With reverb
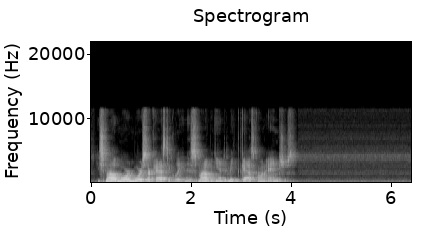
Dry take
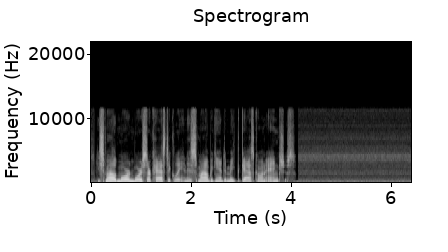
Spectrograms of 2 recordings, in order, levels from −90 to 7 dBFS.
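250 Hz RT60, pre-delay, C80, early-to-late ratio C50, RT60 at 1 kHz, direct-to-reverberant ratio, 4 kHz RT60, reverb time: 0.75 s, 38 ms, 11.0 dB, 7.5 dB, 0.65 s, 5.5 dB, 0.40 s, 0.65 s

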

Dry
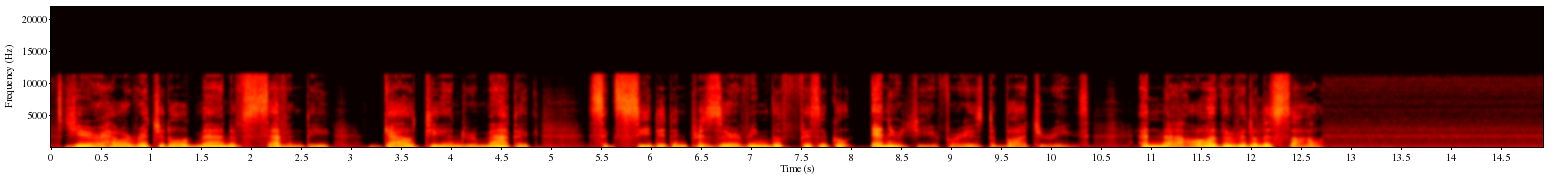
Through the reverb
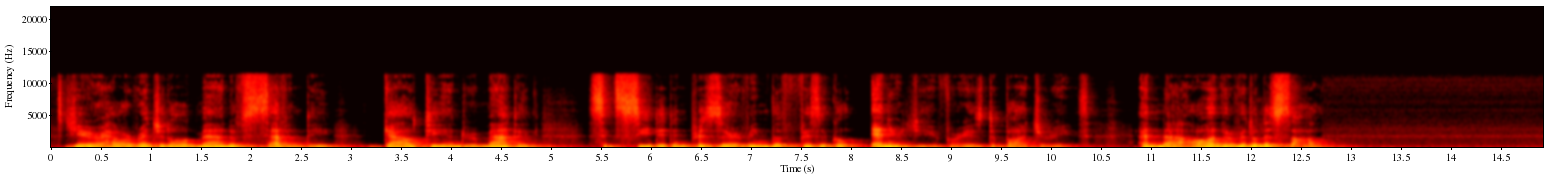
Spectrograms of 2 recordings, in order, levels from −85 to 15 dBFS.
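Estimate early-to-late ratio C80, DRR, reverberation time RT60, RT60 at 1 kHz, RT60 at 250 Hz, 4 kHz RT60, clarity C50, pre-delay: 16.0 dB, 9.0 dB, 0.85 s, 0.80 s, 1.2 s, 0.50 s, 13.5 dB, 5 ms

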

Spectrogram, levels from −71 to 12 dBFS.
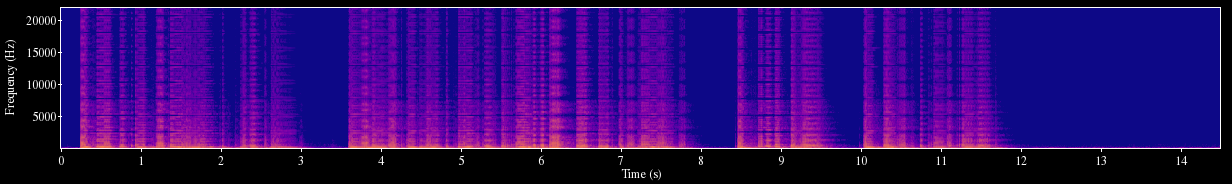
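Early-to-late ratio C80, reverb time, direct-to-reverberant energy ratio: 15.5 dB, 0.75 s, 8.0 dB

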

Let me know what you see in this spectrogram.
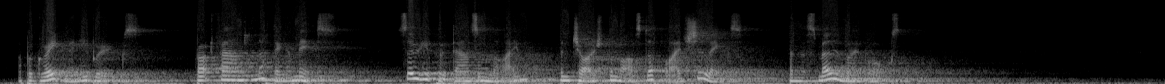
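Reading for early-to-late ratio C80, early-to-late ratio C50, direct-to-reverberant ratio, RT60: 8.0 dB, 7.0 dB, 5.0 dB, 2.7 s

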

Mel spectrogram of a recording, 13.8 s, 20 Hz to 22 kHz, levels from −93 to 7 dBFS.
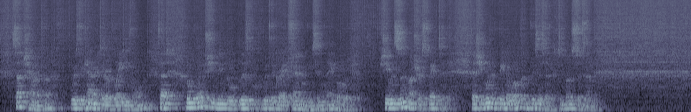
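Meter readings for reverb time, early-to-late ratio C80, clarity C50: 0.80 s, 5.0 dB, 1.0 dB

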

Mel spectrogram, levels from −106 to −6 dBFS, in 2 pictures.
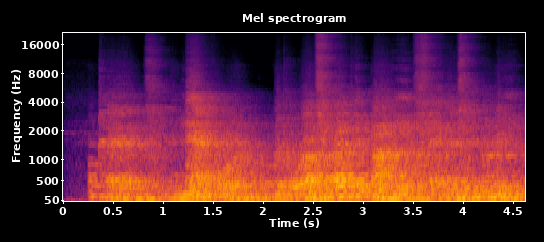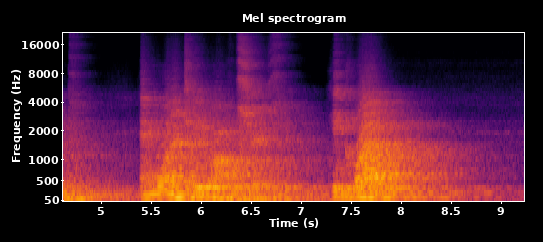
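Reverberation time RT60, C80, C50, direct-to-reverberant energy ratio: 2.1 s, 0.0 dB, -3.0 dB, -10.5 dB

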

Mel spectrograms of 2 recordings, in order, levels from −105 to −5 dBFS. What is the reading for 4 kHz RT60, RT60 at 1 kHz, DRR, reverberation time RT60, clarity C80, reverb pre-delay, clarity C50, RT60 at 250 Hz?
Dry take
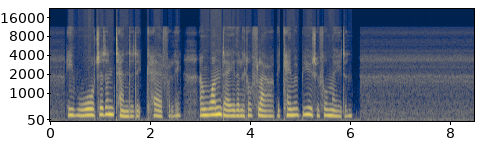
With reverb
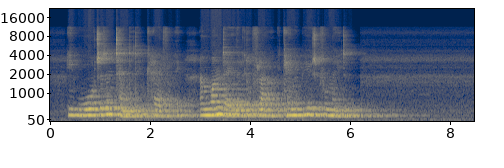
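1.1 s, 1.7 s, -1.5 dB, 2.2 s, 5.0 dB, 4 ms, 3.0 dB, 3.2 s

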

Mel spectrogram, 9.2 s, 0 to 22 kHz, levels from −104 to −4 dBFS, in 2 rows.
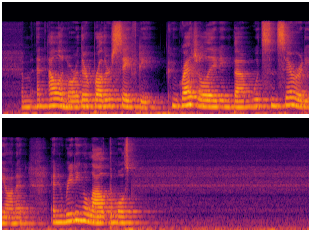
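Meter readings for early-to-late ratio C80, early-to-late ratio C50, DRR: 13.5 dB, 10.0 dB, 5.5 dB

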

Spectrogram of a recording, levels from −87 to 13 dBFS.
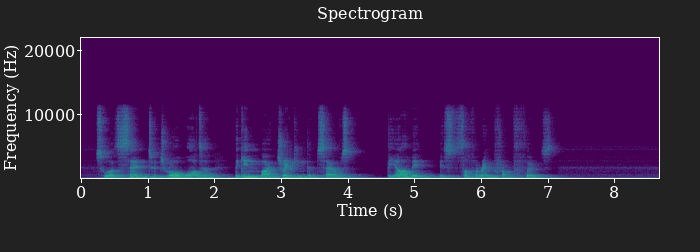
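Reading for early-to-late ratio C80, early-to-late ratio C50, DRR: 12.0 dB, 9.0 dB, 3.0 dB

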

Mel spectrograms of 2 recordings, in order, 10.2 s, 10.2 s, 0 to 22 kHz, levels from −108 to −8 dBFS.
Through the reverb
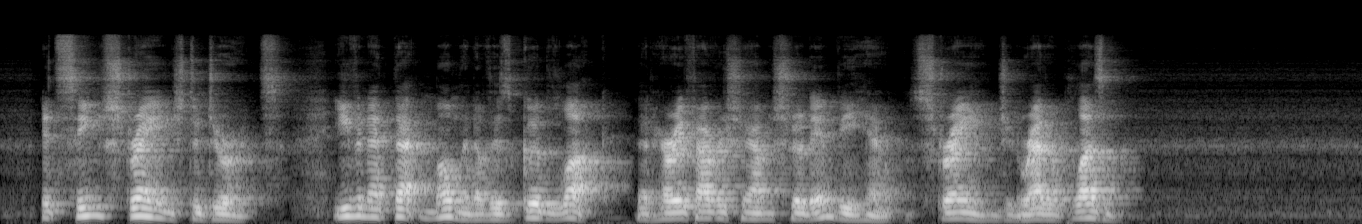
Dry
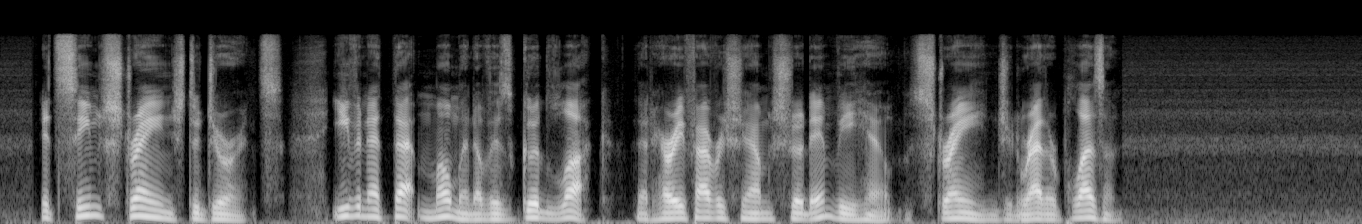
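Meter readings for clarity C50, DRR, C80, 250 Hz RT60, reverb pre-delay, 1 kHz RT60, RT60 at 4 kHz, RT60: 8.5 dB, 0.5 dB, 12.0 dB, 0.40 s, 3 ms, 0.65 s, 0.65 s, 0.65 s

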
